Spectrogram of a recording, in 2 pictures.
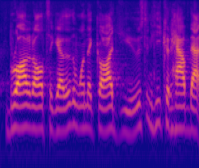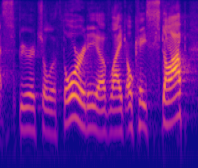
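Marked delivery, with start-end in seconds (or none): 4.9-5.7 loud, hard, stern, commanding tone. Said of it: "that kind of hard tone".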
